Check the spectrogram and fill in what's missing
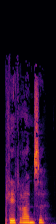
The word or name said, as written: pletrense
